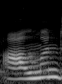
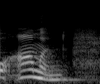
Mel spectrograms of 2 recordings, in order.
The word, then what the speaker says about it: almond: L silent है, लेकिन इसकी दो प्रोनाउंसिएशंस हैं, या तो आप आलमंड बोलिए या तो आमंड। अमेरिकन इंग्लिश में L साइलेंट नहीं है, वहाँ आलमंड बोलते हैं, और ब्रिटिश में आप L को साइलेंट बना सकते हैं और आमंड बोल सकते हैं।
